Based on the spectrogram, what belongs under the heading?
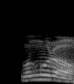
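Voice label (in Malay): "mengurung", Malay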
